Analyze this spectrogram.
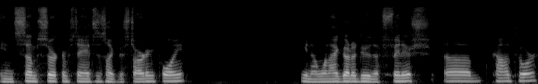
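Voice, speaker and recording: In a dry, close sound with no echo, a man speaks at a fairly quick pace and fairly high pitch. His tone is dark and mellow, his intonation monotone and flat. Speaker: machinist. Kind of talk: tutorial. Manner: fast.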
